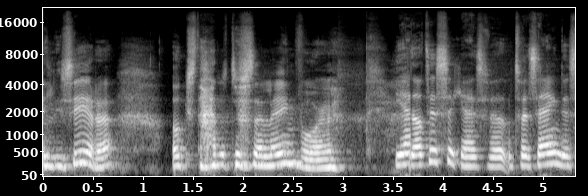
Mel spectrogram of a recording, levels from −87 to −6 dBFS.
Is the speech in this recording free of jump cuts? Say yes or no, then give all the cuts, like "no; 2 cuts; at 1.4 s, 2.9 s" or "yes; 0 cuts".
no; 2 cuts; at 1.4 s, 3.7 s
